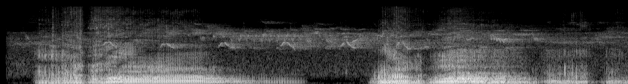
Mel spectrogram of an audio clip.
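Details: White tiger giving two long, deep, rumbling roars, the first lasting about three seconds and the second following after a short pause, with faint chirping bird notes above.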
